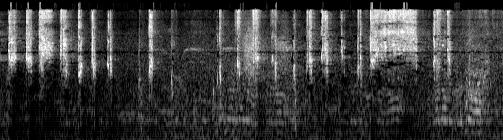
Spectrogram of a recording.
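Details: Baby monkey named DiDot crying when not being fed, a run of shrill, hissy high-pitched squeals and shrieks in rapid bursts, several per second, loud and close with no other clear sounds.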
